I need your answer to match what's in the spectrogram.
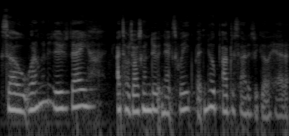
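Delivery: speaking in a hushed whisper. Filming a home update while the child sleeps in the next room, whispering. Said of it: "I'm whispering because he's in there asleep".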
